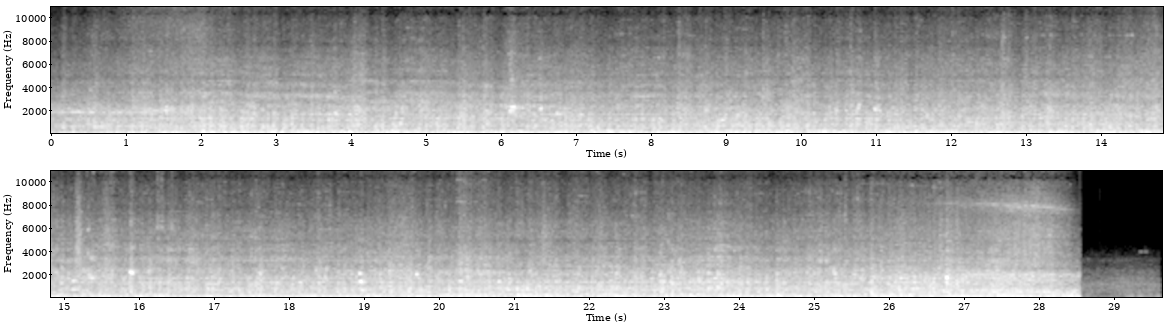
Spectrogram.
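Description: A train running on the rails, a dense steady rumble that cuts off abruptly about a second before the end.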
